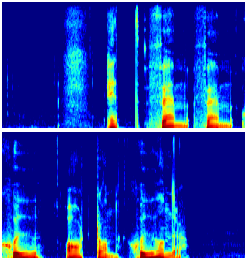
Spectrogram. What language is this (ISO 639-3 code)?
swe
